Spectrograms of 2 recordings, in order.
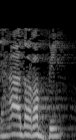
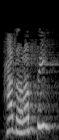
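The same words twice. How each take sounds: First: It is said as a flat, firm statement. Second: It is said as a searching, questioning remark. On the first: It declares that this is my Lord. The speaker calls it wrong. "he's not saying" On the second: It asks whether this could be my Lord. The speaker calls it right. "almost for them to think and to reflect"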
